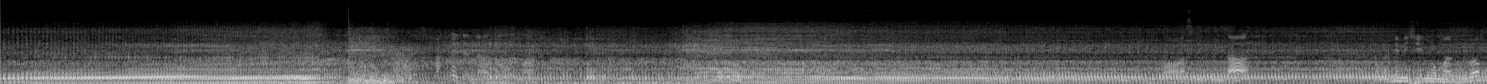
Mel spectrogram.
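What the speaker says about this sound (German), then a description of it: "Wenn man runterschaltet, gibt die sogar ein bisschen Fehlzündung." Motorcycle engine runs and revs loudly throughout, with a deep throbbing tone and a few sharp pops from backfiring on downshifts, while someone talks over it.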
